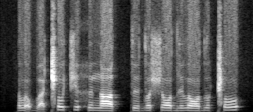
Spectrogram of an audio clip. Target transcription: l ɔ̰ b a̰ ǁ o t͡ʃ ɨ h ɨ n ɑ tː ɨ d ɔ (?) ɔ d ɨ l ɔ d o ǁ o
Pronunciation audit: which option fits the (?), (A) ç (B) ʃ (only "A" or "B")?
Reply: B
